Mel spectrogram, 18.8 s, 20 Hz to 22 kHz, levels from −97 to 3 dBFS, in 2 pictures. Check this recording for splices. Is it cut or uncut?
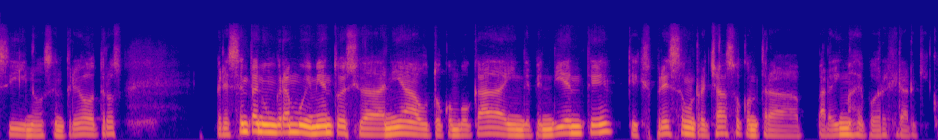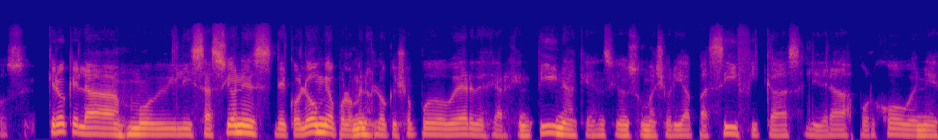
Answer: cut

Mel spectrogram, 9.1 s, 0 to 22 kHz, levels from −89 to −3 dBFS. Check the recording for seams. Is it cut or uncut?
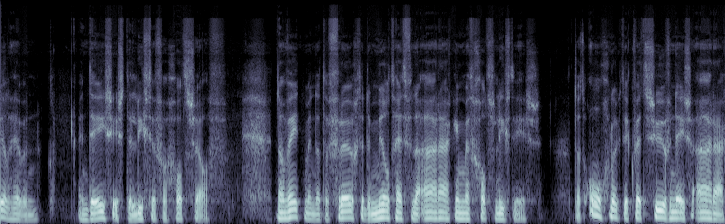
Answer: uncut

